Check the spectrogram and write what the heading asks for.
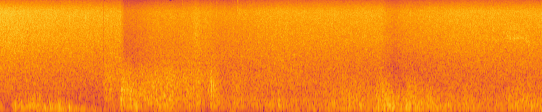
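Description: Thunder rumbling over heavy, steady rain, with two louder rolls: one about two and a half seconds in and another near the eighth second.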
